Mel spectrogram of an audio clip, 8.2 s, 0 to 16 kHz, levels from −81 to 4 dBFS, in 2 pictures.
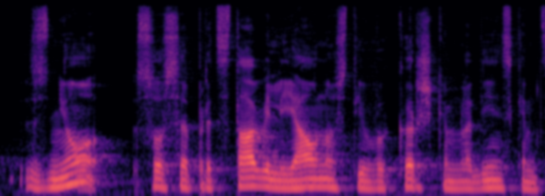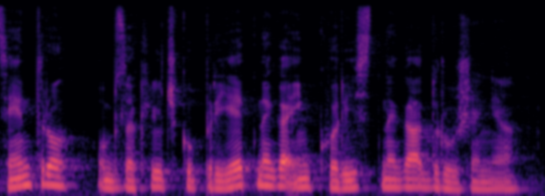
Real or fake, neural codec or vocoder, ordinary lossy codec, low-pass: real; none; none; 14.4 kHz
